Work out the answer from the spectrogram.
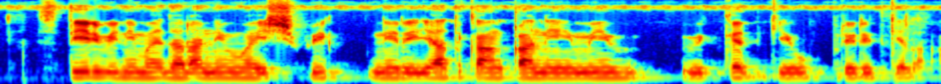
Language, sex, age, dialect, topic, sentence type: Marathi, male, 25-30, Southern Konkan, banking, statement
